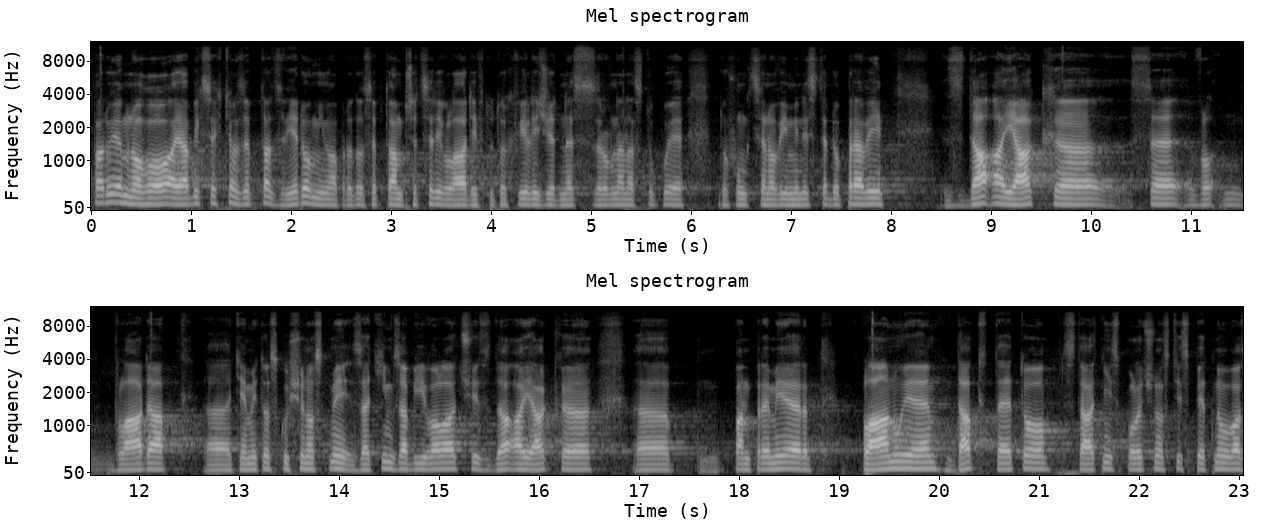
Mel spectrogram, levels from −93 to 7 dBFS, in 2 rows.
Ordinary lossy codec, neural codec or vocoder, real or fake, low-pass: Opus, 32 kbps; none; real; 10.8 kHz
